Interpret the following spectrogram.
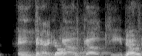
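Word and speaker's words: Goedeke: Gookie, dude. That's a up name. Goi. There you go. Goki.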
